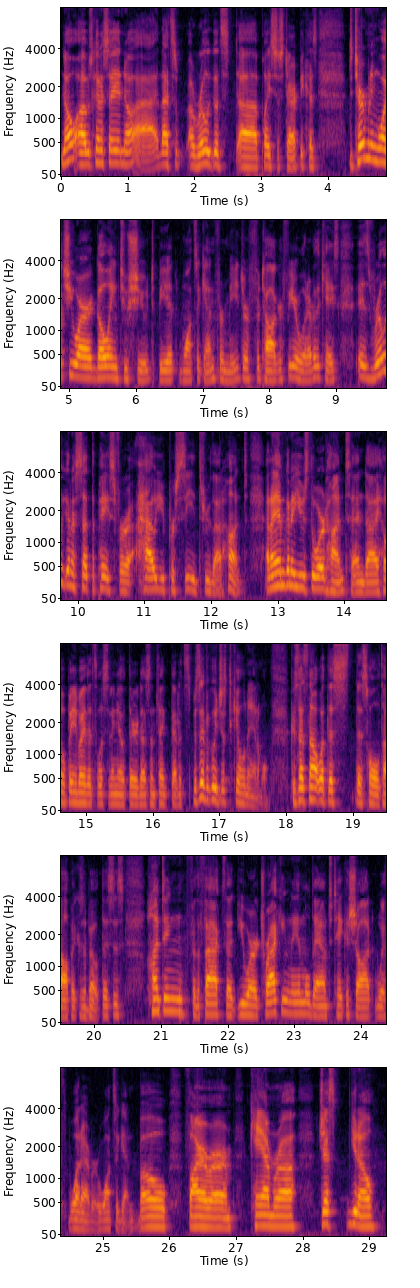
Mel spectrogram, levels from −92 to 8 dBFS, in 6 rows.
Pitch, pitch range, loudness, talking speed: 145 Hz, 125-165 Hz, -21 LUFS, 230 wpm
